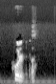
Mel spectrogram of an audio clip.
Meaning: guilt, sin
- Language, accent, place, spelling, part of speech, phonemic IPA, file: French, France, Lyon, coulpe, noun, /kulp/, LL-Q150 (fra)-coulpe.wav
